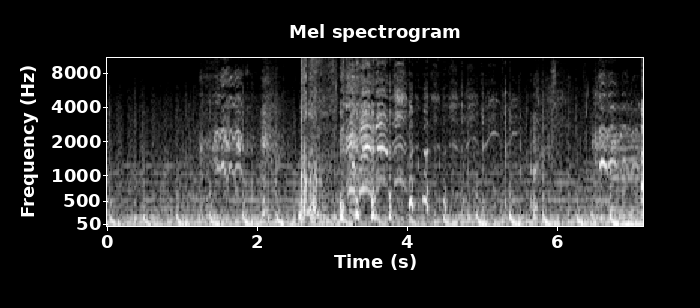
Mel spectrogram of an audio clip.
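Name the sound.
horse neighing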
